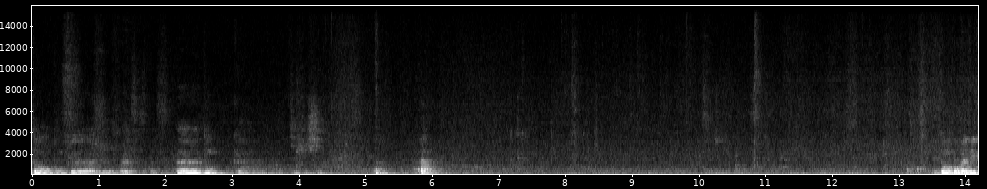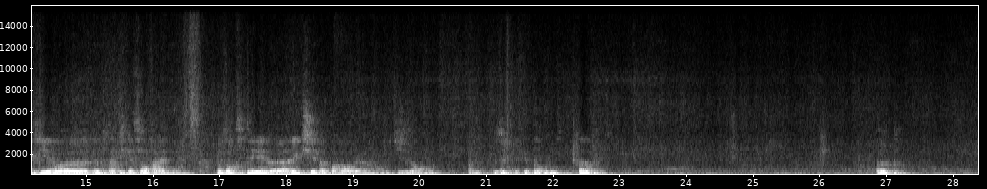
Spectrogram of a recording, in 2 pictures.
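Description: A man speaks calmly through a microphone in a room.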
